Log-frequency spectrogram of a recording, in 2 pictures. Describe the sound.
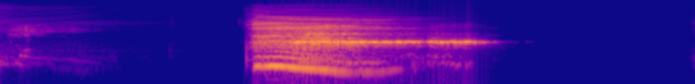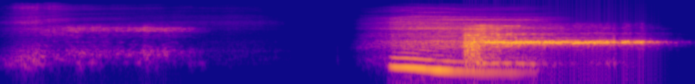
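Three deep, deliberate breaths, each an active inhale and a passive exhale, are separated by silence. The first and last are loud and sighing, and the middle one is softer and hissier.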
